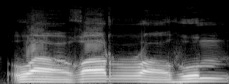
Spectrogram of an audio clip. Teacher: Maka huruf ro yang memiliki harokat fathah atau huruf ro yang memiliki harokat dhammah, dia dibaca tebal, dibaca tabkhim, sehingga ketika kita mengucapkannya itu pangkal lidah kita, pangkal lisan gitu naik terangkat ke atas, ditebalkan huruf ro-nya.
